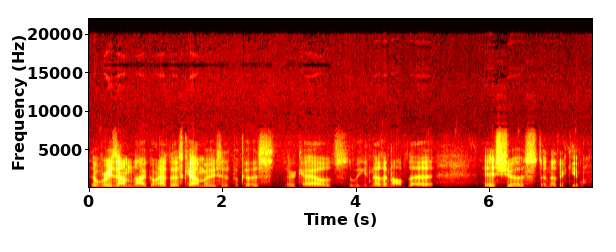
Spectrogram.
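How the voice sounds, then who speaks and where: A man's voice: low-pitched, completely flat delivery, moderate pace, bright, forceful tone, clear, resonant tone, no room sound, muffled recording. A young man casually commentating a hunting game, groggy and rambling as if he just woke up. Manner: laid-back, rambling, mumbly asides. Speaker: gaming streamer.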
